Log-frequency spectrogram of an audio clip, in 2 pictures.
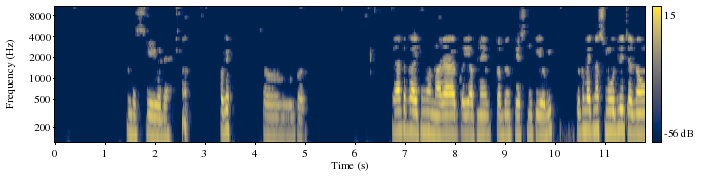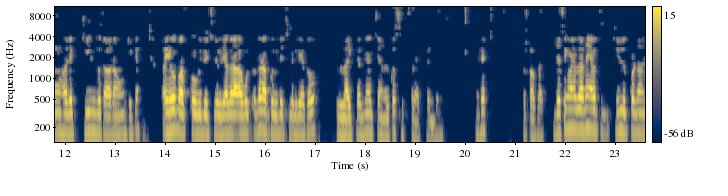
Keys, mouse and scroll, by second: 0.2 click, 1.4 g, 3.0 r, 3.8-4.2 scroll down 3, 4.2-5.6 shift+middle drag, 5.6 scroll down 2, 5.8 shift+middle click, 6.1 Tab, 6.5 scroll down 2, 6.8 middle click, 7.5-9.7 middle drag, 14.5 KP_1, 15.1 scroll down 2, 15.5-19.7 shift+middle drag, 19.7 scroll up 1, 20.5 shift+middle click, 20.7 Tab, 20.8-21.3 scroll up 2, 21.4-23.6 shift+middle drag.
